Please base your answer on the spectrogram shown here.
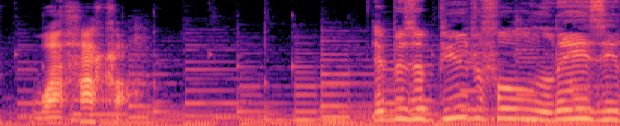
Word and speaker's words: Oaxaca: from Mexico City to Oaxaca which is actually pronounced Oaxaca it was a beautiful lazy little town and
